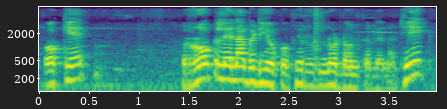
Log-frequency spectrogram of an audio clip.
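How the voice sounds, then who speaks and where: A man's voice: fairly high pitch, lively intonation, a little slow, a little mellow. A male engineering teacher, dictating notes and coaxing his students with repeated questions. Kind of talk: classroom lecture dictating notes. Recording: dull lo-fi recording with faint hiss.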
